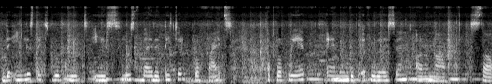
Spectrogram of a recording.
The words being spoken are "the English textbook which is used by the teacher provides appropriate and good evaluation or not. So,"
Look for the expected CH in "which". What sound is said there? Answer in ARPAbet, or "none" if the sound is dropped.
S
